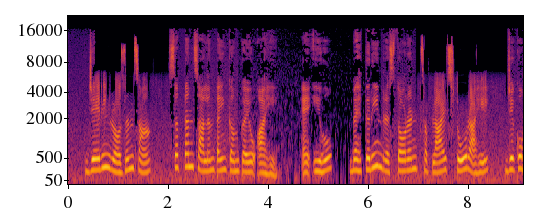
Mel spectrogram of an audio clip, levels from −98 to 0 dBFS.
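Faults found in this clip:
Bluetooth SBC bit pool drop, 0.53–2.02 s and again 6.95–8.79 s: speech goes dull up top with gritty grain underneath. Looks like the BT link congested and the encoder starved high sub-bands, consistent with bit pool falling from 31 to 7, around 61 kbps.

Overdone noise removal, 3.40–6.26 s, right after "ताईं कमु": room noise (normally sitting about 22 dB under the speech) gets pulled down and breaks up into twinkly specks, and quiet parts of the speech go with it. Denoiser's too aggressive, so it's zeroing bands the speech shares with the noise.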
